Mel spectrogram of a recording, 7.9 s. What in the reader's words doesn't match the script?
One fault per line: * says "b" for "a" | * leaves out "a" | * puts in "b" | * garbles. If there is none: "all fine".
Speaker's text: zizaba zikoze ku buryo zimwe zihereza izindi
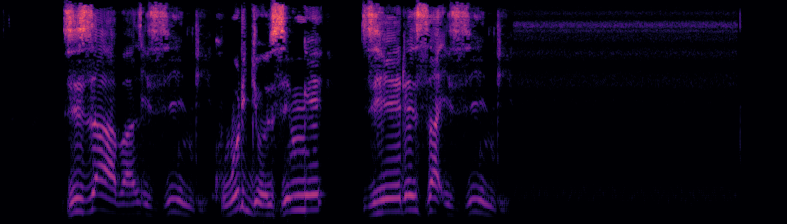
* says "izindi" for "zikoze"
